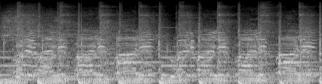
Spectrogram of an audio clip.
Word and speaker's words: Бали: А вообще-то правильно говорить не Бали, а Бали.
